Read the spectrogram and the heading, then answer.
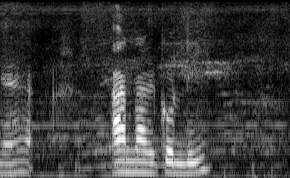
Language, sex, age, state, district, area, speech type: Assamese, female, 45-60, Assam, Goalpara, urban, spontaneous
